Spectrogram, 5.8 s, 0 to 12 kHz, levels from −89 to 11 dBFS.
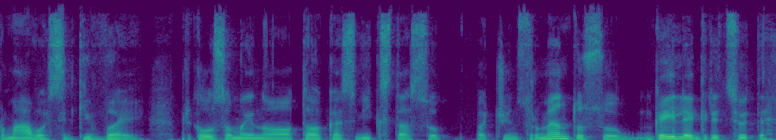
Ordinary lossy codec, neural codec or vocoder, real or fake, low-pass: Opus, 24 kbps; none; real; 10.8 kHz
